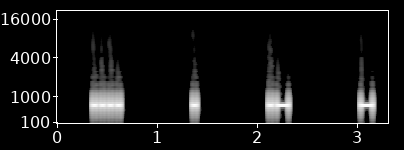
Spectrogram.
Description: Morse code, heard as a keyed tone, about 30 wpm, spaced as for 10 wpm, 700 Hz. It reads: HEAT
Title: 6x Character Spacing - Top 500 Words - 30wpm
